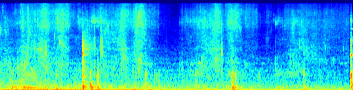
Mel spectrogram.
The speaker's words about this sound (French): Et là, je verse de l'eau dessus. Faut pas avoir peur de l'eau, parce que le maïs, ça boit énormément d'eau. Donc là, avec ta main, t'es en train de mélanger.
